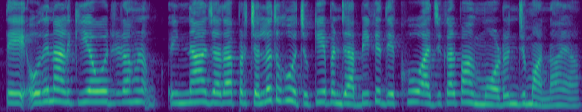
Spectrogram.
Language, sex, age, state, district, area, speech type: Punjabi, female, 18-30, Punjab, Tarn Taran, rural, spontaneous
